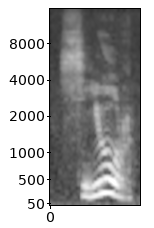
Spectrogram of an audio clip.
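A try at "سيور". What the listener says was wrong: C'est comme si tu vas dire Sioul. Tu dis Siour.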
